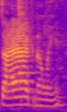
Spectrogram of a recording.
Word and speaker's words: Diagon Alley: Yeah, Harry he did not pronounce Diagon Alley correctly, which, if you look at it, it's just diagonally.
